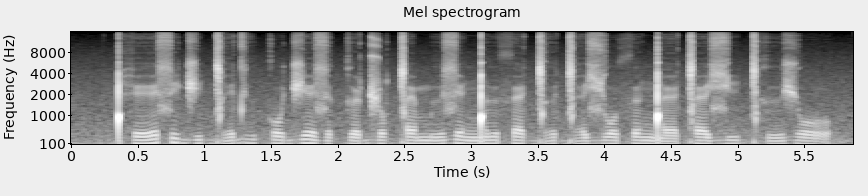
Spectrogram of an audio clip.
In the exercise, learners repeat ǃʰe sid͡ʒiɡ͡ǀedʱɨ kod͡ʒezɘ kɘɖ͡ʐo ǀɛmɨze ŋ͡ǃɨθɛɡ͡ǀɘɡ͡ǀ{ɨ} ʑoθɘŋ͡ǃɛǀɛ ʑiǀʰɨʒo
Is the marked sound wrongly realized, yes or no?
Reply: yes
